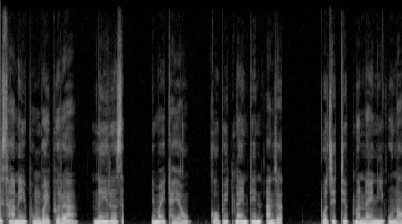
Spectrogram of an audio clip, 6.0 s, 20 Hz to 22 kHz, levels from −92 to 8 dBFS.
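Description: A speech recording with two digital wireless dropouts: clean near-silent holes from 1.84 to 2.28 s (about 440 ms) and from 4.22 to 4.52 s (about 300 ms). The receiver lost too much data and muted behind a very short fade, with no noise burst either side.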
